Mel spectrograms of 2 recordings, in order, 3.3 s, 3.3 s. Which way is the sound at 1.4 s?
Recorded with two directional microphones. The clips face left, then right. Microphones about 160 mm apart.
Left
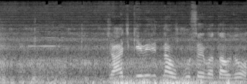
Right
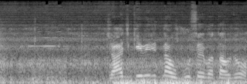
20° right (ahead or behind).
